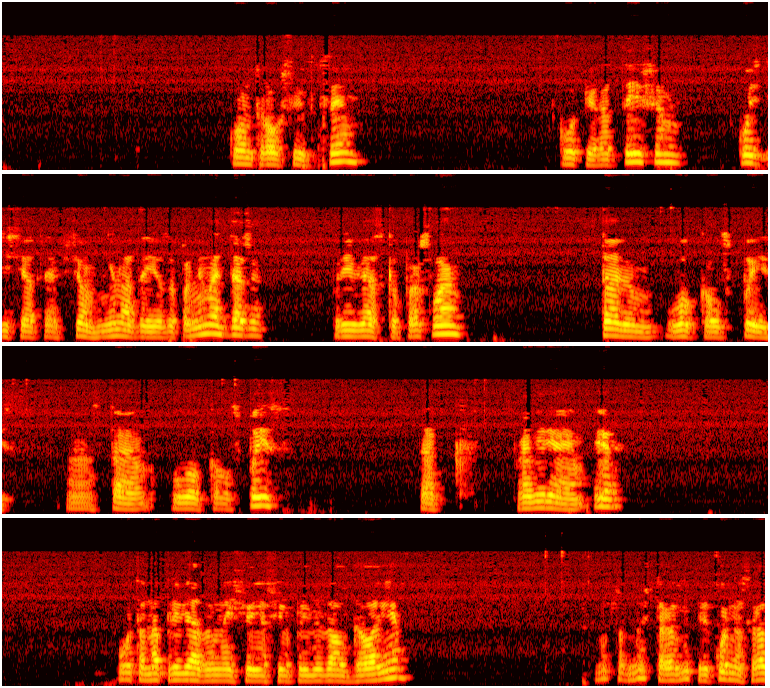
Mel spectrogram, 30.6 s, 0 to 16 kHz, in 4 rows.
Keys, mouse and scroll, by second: 1.0 shift+click, 2.8 ctrl+shift+c, 13.1 click, 15.3 click, 20.0 click, 21.0 r, 28.8 middle click, 30.3-30.6 scroll down 2.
